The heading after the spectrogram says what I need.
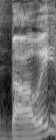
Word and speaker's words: Bowie: In fact, he was such a changeable character that there are even two ways to pronounce his surname. Craig says Bowie, and many people do, and I say Bowie.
